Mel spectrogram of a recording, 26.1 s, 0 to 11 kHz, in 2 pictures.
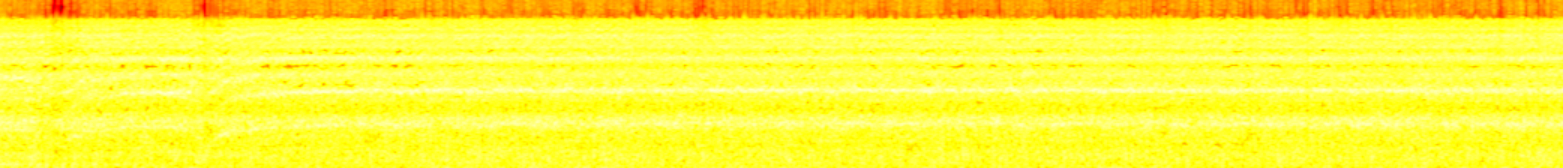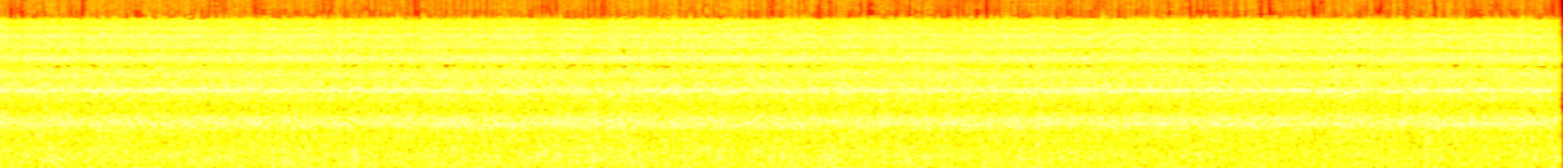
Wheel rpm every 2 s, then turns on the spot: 200, 220, 230, 230, 240, 230, 230, 230, 230, 230, 230, 230, 230.
none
